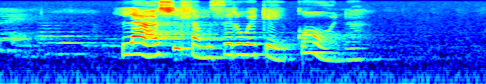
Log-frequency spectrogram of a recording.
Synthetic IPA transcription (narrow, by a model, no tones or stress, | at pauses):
laɦaʂiɬamuseriwɛkɛɦikɔːna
